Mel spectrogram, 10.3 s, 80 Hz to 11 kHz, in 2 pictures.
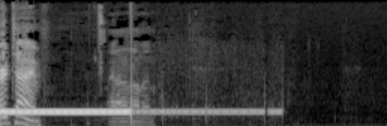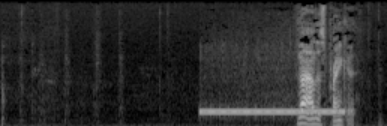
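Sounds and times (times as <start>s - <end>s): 
speech: 0.0s - 0.6s, 9.1s - 10.0s
phone ringback tone buzzing: 0.0s - 3.8s, 7.8s - 9.6s
faint noise: 0.0s - 10.3s.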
